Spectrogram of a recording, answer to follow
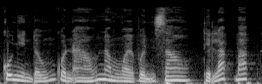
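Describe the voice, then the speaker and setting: A woman narrating a story aloud in a steady storytelling manner. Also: on the low side, fairly quick, husky.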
